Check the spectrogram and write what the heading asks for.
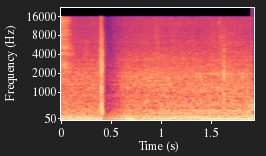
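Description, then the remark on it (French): A car rumbles past, a steady low engine and road roar that holds throughout, broken by one brief sharp click early on. “Voiture.”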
